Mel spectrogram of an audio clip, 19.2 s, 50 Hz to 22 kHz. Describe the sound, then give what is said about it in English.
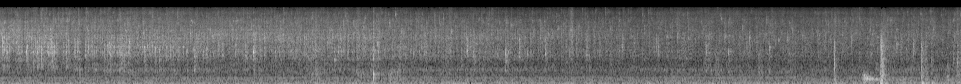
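Other chicken pieces frying in oil for about 5 minutes, a steady dense crackling sizzle across the whole stretch with scattered sharper pops and a brief clatter near the end. No one speaks. “And while that's sitting, we're gonna take the other chicken pieces and give them about 5 minutes to fry.”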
